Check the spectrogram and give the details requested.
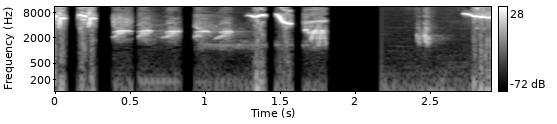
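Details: Persistent song of a male mountain tailorbird from Banyuwangi: a quick series of clear high whistles at one pitch, then sharp rising and falling notes, a short pause and a thin high whistle.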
